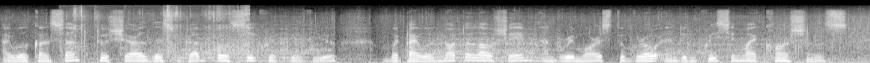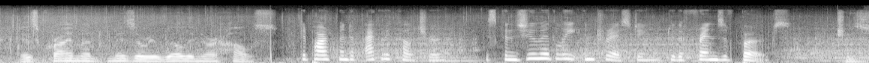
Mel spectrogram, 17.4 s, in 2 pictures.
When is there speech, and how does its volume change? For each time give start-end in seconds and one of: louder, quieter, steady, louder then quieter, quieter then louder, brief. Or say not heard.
0.0-17.3 steady.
